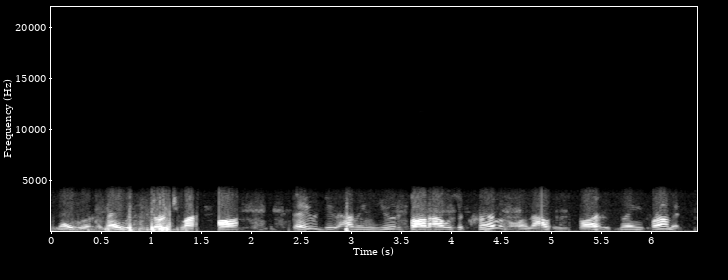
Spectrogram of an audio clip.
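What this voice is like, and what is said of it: American Southern accent. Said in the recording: “my southern accent”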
